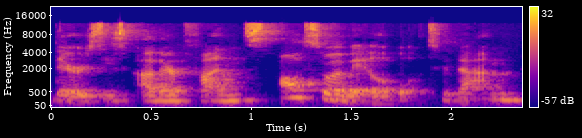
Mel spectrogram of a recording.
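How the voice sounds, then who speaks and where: The woman's voice is somewhat breathy and sits at a medium pitch. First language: Spanish. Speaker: destination organization staffer running hospitality worker relief fund. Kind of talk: webinar presentation. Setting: virtual forum.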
